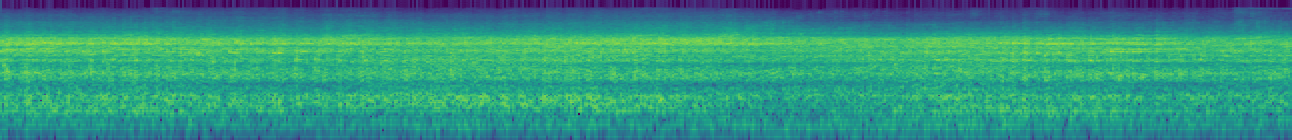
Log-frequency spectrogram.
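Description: Freight wagons of a mixed freight train (tank cars, hoppers and boxcars) rolling past close by at speed. Their wheels make a loud, steady rolling noise on the rails.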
